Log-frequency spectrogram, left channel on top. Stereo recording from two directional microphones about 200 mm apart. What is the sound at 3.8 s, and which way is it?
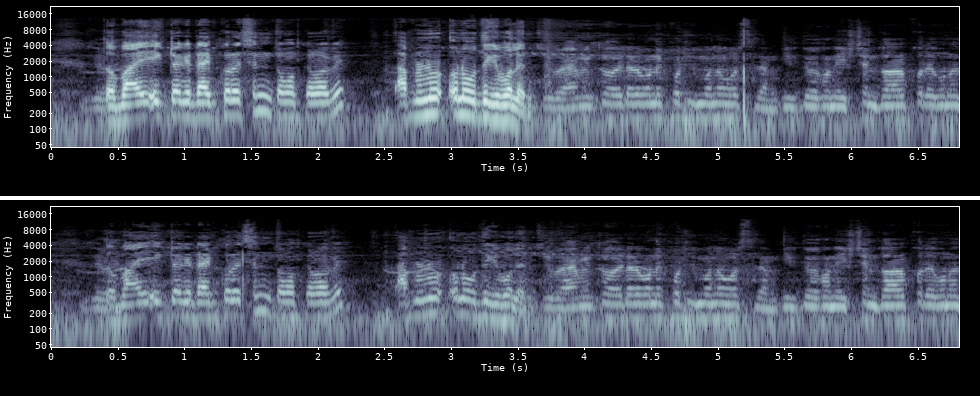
Speech, 5° right (ahead or behind).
